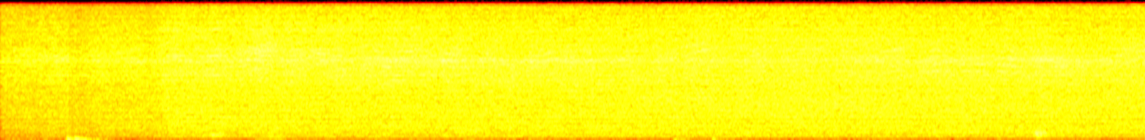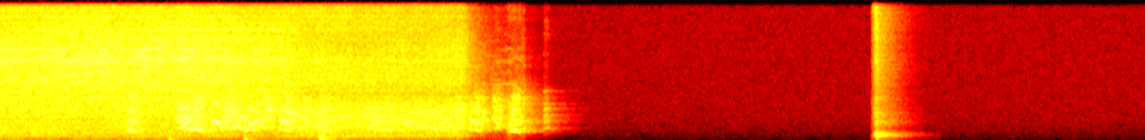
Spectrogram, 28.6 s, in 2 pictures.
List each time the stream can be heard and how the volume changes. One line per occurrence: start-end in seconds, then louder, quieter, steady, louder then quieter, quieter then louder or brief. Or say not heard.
0.0-20.2 steady.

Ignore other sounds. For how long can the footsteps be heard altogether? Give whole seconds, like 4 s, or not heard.
not heard.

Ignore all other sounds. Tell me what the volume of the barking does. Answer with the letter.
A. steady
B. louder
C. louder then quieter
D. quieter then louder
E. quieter
E.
